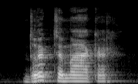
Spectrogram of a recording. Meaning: 1. a noisy fellow, a loudmouth 2. a person who causes upheaval
- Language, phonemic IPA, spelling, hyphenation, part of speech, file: Dutch, /ˈdrʏk.təˌmaː.kər/, druktemaker, druk‧te‧ma‧ker, noun, Nl-druktemaker.ogg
